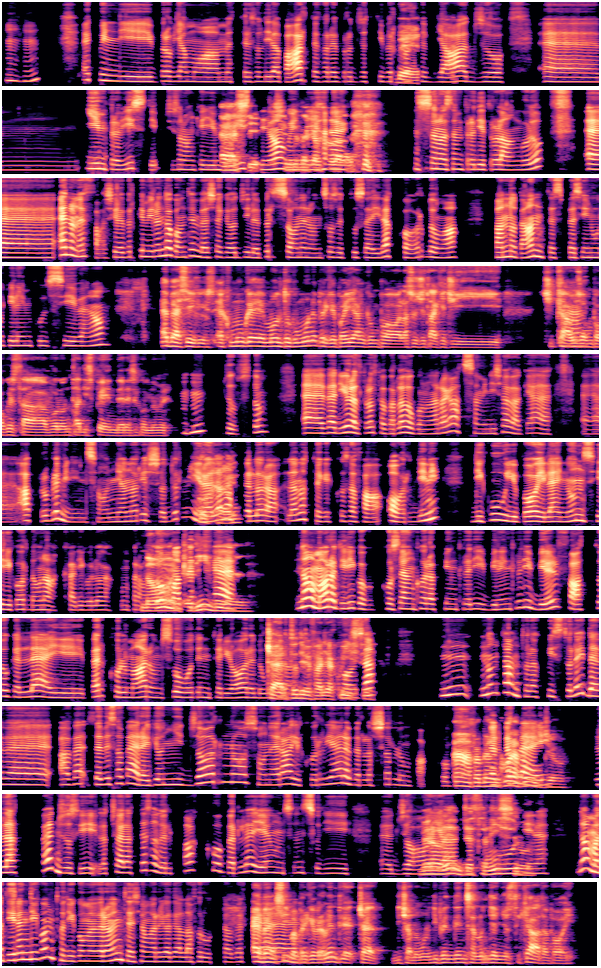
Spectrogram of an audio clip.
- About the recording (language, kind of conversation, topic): Italian, unstructured, Qual è una spesa che ti rende davvero felice?
- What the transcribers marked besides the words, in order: other background noise; unintelligible speech; drawn out: "ehm"; chuckle; "proprio" said as "propio"; "cioè" said as "ceh"; "cioè" said as "ceh"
